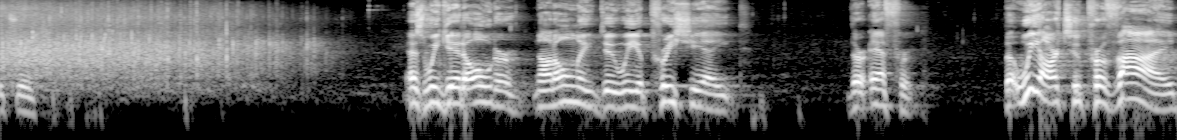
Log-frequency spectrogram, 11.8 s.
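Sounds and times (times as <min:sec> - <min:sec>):
audience clapping: 0:00.0 - 0:03.7
speech: 0:00.2 - 0:00.5, 0:04.1 - 0:07.5, 0:08.5 - 0:09.2, 0:10.0 - 0:11.7.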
